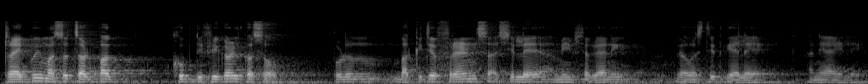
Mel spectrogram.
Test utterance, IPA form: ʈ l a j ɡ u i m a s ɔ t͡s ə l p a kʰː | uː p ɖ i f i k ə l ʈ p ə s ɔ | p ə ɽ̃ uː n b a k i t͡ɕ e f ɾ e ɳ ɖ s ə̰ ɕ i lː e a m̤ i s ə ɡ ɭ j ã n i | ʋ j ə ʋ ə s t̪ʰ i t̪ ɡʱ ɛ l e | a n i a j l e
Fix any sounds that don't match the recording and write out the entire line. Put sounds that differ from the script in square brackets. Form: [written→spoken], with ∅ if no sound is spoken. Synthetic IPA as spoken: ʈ [l→ɾ] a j [ɡ→k] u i m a s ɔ t͡s ə [l→ɽ] p a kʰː | uː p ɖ i f i k ə l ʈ [p→k] ə s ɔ | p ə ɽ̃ uː n b a k i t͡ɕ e f ɾ e ɳ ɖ s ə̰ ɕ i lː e a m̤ i s ə ɡ ɭ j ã n i | ʋ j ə ʋ ə s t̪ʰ i t̪ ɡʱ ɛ l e | a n i a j l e

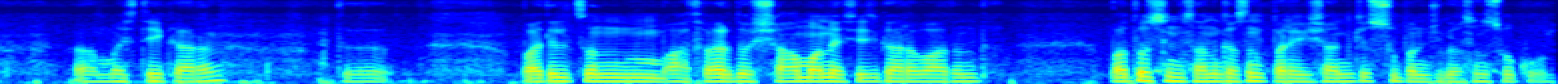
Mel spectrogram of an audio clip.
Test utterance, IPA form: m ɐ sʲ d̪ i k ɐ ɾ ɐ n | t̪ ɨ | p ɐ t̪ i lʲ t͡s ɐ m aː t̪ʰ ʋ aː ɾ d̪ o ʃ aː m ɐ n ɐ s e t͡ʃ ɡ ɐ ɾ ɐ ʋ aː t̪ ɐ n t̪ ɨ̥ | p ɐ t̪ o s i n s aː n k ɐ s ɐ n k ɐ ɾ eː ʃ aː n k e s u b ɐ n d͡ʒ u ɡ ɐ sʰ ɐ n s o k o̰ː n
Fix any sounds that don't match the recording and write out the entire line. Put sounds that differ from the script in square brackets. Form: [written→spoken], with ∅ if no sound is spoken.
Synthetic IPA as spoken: m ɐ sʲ [d̪→t̪] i k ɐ ɾ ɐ n | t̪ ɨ | p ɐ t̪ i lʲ t͡s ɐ [m→n] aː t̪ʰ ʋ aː ɾ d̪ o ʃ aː m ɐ n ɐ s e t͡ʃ ɡ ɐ ɾ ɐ ʋ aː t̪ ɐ n t̪ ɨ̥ | p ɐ t̪ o s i n s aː n k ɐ s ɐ n [k→p] ɐ ɾ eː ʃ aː n k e s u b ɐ n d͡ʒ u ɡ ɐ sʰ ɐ n s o k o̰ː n

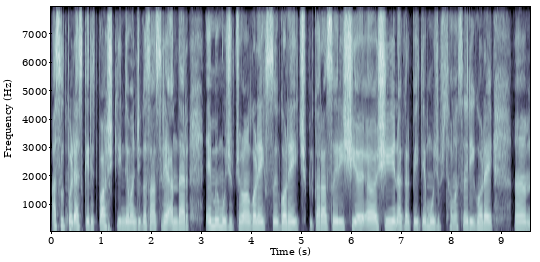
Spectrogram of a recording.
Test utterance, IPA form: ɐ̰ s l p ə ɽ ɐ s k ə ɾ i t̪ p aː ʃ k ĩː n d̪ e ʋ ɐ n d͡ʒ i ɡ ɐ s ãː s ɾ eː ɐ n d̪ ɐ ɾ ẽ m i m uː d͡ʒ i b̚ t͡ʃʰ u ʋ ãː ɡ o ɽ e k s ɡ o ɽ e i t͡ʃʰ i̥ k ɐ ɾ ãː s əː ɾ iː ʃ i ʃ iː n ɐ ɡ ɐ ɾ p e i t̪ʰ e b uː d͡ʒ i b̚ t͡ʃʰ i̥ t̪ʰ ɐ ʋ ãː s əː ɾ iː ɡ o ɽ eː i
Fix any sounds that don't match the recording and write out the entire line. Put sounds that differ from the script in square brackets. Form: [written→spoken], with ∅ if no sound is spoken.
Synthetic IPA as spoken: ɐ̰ s l p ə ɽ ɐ s k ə ɾ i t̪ p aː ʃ k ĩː n d̪ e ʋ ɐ n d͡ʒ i ɡ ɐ s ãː s ɾ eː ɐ n d̪ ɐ ɾ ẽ m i m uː d͡ʒ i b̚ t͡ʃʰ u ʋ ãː ɡ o ɽ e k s ɡ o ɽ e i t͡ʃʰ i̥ k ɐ ɾ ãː s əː ɾ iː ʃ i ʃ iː n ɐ ɡ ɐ ɾ p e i [t̪ʰ→t̪] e [b→m] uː d͡ʒ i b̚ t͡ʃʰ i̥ t̪ʰ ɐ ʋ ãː s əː ɾ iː ɡ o ɽ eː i

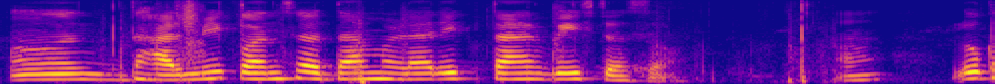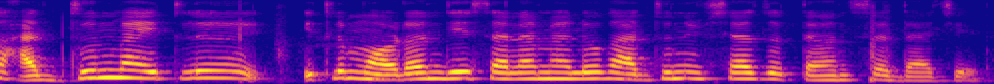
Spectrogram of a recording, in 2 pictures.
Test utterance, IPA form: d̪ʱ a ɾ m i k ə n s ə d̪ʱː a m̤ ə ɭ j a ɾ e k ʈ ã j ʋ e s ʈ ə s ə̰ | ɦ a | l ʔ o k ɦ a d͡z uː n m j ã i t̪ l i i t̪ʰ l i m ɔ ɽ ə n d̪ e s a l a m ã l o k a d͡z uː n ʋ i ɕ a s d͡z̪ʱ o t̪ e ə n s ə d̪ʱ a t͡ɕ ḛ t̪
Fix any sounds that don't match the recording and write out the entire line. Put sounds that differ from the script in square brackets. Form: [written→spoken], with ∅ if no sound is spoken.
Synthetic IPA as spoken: d̪ʱ a ɾ m i k ə n s ə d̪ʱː a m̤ ə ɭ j a ɾ e k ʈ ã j ʋ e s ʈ ə s ə̰ | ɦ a | l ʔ o k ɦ a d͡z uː n m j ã i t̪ l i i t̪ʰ l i m ɔ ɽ ə n d̪ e s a l a m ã l o k a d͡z uː n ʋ i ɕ a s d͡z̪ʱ o t̪ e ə n s ə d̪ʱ a t͡ɕ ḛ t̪

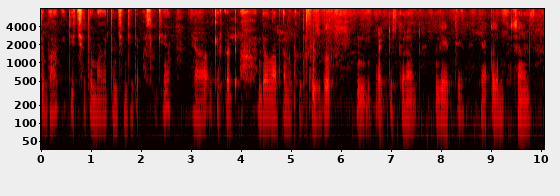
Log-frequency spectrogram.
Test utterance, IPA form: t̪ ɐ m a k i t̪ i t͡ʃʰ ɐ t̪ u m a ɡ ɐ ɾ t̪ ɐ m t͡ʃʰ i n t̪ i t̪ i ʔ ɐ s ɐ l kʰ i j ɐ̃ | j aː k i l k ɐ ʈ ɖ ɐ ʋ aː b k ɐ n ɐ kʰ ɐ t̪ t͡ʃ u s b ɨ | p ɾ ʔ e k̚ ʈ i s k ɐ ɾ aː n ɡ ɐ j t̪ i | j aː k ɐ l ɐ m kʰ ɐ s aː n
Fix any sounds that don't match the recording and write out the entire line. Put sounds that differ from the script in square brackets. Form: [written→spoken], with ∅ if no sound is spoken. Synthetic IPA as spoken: t̪ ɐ [m→b] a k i t̪ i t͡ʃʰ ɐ t̪ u m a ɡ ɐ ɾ t̪ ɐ m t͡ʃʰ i n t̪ i t̪ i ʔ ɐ s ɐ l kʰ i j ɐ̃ | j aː k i [l→ɾ] k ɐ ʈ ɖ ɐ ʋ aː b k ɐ n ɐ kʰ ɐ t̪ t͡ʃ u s b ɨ | p ɾ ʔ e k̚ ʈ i s k ɐ ɾ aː n ɡ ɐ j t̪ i | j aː k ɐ l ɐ m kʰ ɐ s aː n

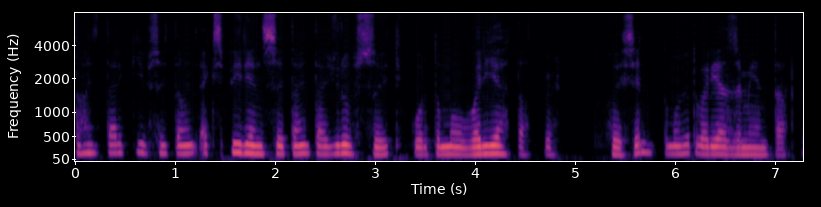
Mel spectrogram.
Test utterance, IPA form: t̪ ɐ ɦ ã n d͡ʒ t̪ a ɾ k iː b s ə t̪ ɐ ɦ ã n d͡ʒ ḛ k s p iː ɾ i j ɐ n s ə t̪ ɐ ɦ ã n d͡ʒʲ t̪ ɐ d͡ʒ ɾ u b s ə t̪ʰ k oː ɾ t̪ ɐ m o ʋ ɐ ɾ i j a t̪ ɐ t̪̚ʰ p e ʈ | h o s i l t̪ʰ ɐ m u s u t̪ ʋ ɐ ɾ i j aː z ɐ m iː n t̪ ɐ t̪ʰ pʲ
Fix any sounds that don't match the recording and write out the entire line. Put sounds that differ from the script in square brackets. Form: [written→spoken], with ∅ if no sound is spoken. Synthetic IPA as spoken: t̪ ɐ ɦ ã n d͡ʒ t̪ [a→ɐ] ɾ k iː b s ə t̪ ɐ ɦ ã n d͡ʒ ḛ k s p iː ɾ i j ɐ n s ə t̪ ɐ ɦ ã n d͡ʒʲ t̪ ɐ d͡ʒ ɾ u b s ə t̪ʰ k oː ɾ t̪ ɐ m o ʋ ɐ ɾ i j a t̪ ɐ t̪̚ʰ p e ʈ | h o s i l [t̪ʰ→t̪] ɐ m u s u t̪ ʋ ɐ ɾ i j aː z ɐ m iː n t̪ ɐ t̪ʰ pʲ

